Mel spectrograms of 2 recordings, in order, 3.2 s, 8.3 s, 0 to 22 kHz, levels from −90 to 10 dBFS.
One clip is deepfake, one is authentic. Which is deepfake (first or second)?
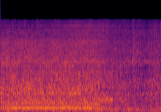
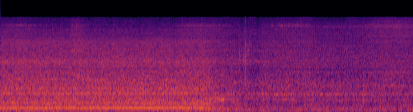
first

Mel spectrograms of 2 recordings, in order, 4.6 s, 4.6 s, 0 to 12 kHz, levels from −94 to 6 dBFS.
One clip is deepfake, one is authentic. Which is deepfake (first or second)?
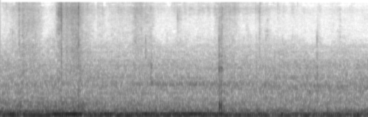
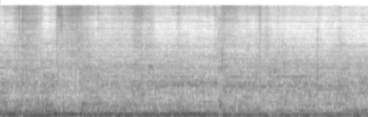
second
